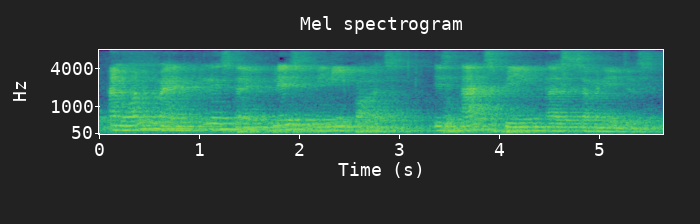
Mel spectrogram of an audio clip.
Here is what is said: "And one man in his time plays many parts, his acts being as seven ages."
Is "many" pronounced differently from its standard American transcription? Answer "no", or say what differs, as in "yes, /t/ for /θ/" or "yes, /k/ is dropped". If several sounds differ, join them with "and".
no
